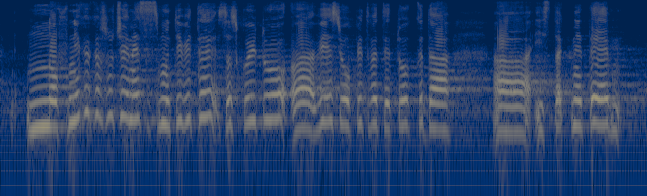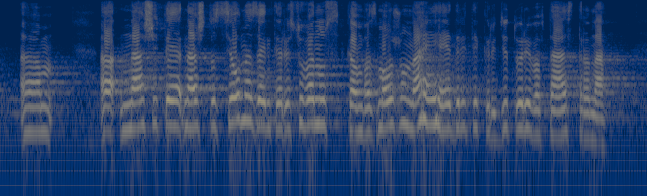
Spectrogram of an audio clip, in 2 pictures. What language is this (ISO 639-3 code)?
bul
